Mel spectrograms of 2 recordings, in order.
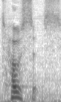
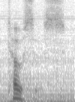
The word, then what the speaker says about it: ptosis: okay a droopy eyelid we call ptosis you don't pronounce the Poppy ptosis little droopy eyelid okay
